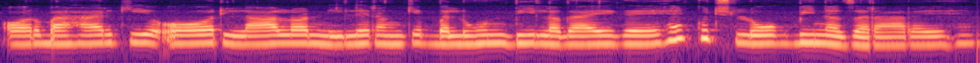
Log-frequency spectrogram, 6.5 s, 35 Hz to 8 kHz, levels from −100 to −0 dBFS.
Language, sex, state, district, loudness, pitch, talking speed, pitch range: Hindi, female, Gujarat, Valsad, -16 LUFS, 190 Hz, 190 wpm, 185-195 Hz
